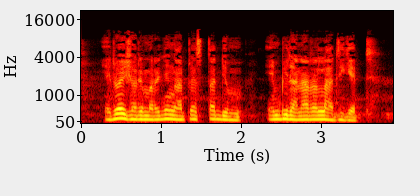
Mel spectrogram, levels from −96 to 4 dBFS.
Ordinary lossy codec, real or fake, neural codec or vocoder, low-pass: MP3, 48 kbps; real; none; 19.8 kHz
